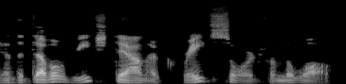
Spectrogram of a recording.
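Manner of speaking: ordinary delivery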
